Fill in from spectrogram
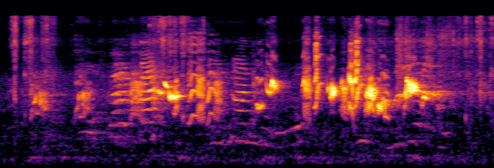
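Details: Red-whiskered bulbul from Laos, called handsome and fierce, pours out a busy run of chattering, bubbling notes that grow louder toward the end. A low steady hum sits underneath.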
